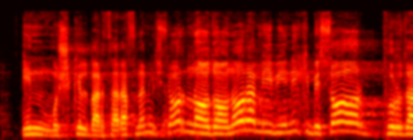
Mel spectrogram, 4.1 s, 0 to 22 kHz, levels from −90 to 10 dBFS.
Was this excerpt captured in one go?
no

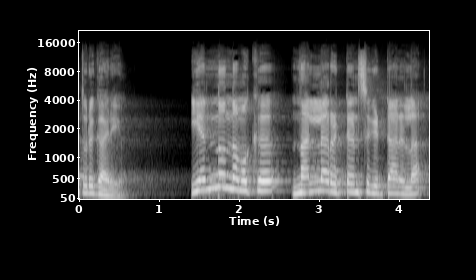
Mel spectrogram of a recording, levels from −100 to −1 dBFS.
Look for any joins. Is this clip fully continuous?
yes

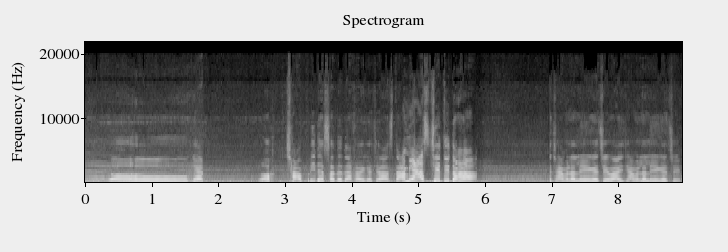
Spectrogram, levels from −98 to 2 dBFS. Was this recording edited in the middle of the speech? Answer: yes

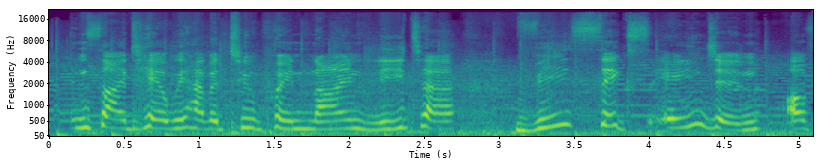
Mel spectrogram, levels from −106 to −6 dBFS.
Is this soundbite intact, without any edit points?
yes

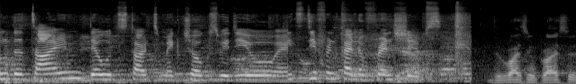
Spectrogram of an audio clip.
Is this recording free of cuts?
no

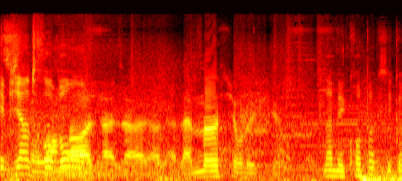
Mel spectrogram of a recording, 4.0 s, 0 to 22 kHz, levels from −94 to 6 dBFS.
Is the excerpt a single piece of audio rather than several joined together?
yes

